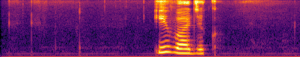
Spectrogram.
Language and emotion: Russian, neutral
